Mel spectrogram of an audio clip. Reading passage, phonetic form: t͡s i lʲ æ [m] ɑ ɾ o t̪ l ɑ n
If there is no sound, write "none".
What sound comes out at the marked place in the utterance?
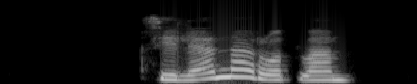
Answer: n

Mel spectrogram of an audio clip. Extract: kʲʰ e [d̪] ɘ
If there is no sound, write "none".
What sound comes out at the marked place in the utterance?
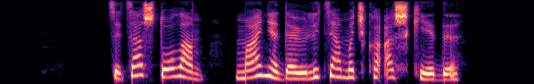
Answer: d̪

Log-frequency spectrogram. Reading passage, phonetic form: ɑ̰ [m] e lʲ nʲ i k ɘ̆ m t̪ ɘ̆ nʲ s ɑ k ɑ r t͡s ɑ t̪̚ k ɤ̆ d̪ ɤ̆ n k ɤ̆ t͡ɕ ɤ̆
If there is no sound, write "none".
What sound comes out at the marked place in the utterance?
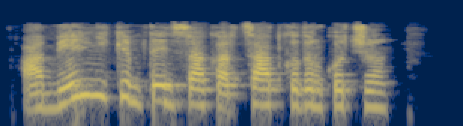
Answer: m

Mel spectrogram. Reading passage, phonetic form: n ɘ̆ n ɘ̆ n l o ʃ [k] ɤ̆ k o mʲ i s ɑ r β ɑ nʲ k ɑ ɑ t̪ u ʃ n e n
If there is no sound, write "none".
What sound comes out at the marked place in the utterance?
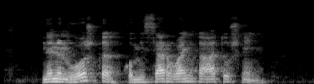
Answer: k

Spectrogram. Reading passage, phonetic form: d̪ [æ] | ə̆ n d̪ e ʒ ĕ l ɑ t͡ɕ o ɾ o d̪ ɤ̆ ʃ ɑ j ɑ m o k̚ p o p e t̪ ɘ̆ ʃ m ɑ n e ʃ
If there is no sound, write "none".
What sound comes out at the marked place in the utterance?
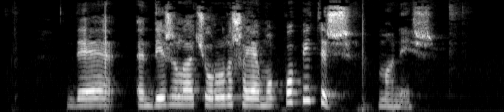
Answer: æ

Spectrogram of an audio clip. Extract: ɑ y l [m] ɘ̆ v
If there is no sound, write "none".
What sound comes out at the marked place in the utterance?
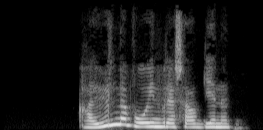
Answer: n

